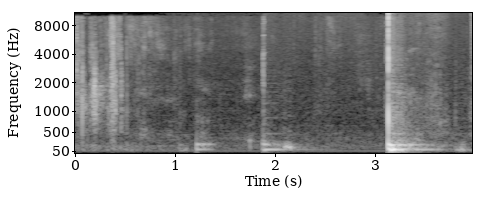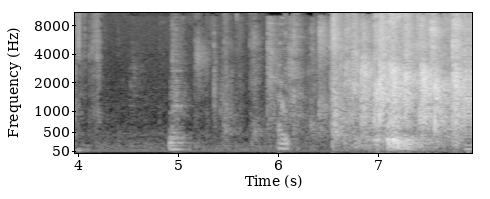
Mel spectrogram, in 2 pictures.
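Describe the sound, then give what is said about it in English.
Scattered sharp taps and knocks at a commission meeting, then a swell of clapping from the audience after a public comment builds toward the end, dense and fairly loud, with voices murmuring underneath. “Folks, if you wish to express, you can wave your hands like that, but no clapping, please.”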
